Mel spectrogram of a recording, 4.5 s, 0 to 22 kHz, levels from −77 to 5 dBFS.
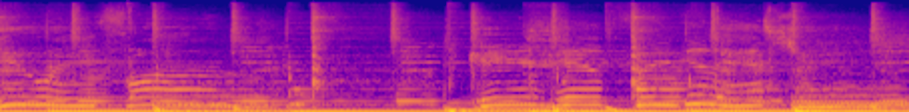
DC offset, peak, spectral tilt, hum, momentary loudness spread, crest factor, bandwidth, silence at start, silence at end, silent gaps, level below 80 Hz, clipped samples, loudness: under 0.1%; 0 dBFS; -5 dB/octave; none; 5 LU; 12 dB; 20 kHz; 0 s; 0 s; none; -14 dBFS; under 0.1%; -16 LUFS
